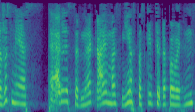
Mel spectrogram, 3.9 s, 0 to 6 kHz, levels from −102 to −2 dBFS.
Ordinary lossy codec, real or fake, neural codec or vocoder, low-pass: MP3, 24 kbps; fake; codec, 44.1 kHz, 2.6 kbps, DAC; 5.4 kHz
